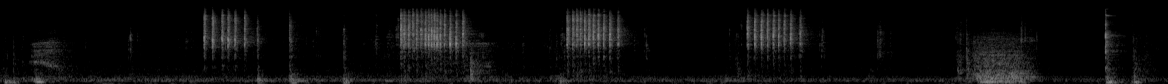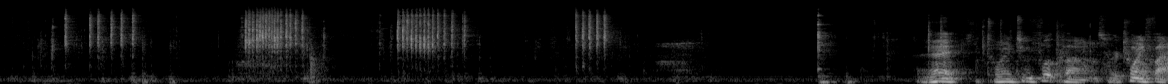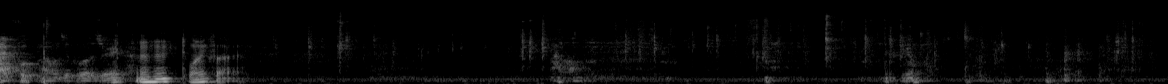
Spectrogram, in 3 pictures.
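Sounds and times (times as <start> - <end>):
torque wrench ratchet clicking: 2.0 - 2.7, 4.0 - 4.7, 5.6 - 6.4, 7.4 - 8.2, 12.3 - 13.1, 14.1 - 14.8, 15.6 - 16.4, 17.4 - 17.9.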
